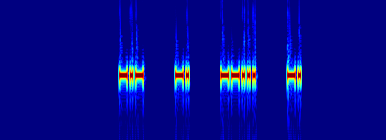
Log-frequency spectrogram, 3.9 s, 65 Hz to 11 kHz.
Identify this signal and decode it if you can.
Morse code, heard as a keyed tone, about 42 wpm, spaced as for 21 wpm, 700 Hz. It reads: KN7N
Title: USA Call Signs - 4x Character Spacing - 45wpm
